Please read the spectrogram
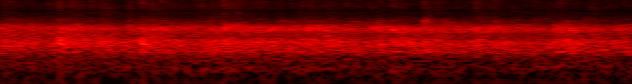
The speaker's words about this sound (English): Thanks. Applause will be good.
